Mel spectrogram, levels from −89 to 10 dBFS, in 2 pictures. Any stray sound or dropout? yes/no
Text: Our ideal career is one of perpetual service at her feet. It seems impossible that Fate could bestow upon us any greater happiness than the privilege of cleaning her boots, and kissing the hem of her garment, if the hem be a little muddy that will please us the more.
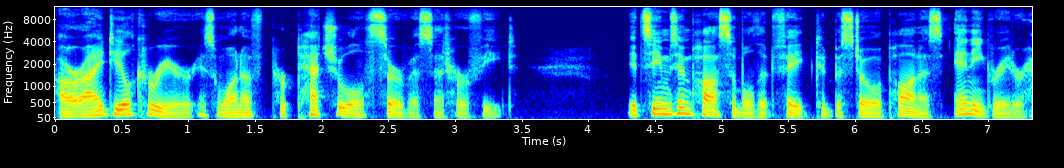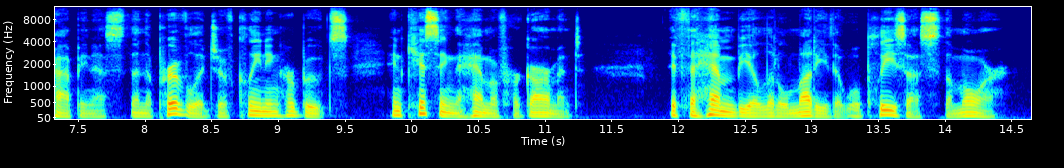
no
